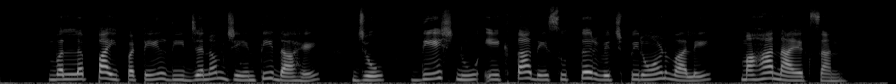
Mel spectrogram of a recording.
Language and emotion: Punjabi, neutral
